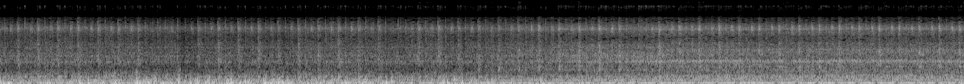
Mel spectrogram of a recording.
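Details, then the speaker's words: Ford F-150 with 3V Triton V8, hot engine at rough idle: rapid even ticking clatter from the top end, constant throughout; left-side camshaft or timing chain suspected, not confirmed. "I have to think something's wrong with the camshaft on the left side here. Is it even the cam? Is it the chain?"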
